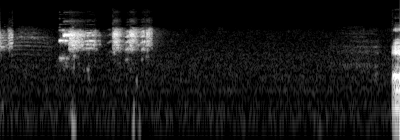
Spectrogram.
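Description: Three short, high-pitched chirps about half a second in.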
